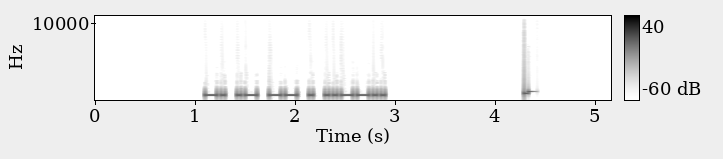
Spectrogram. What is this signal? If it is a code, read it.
Morse code, heard as a keyed tone, about 30 wpm, 700 Hz. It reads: NAME?
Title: Common QSO Phrases Encore 30wpm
